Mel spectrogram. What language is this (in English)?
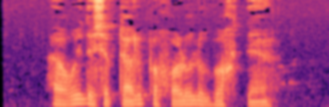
Pashto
